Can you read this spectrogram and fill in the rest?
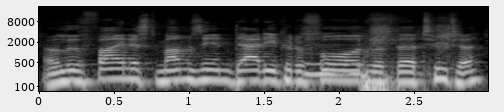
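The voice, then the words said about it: Posh aristocratic accent. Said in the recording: “you're of an aristocratic nature ... I can tell by your accent.”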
